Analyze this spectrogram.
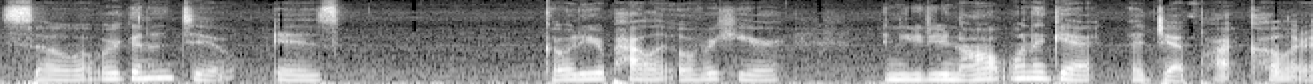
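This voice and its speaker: A woman with a fairly high pitch and fairly even intonation talks over noticeable background noise. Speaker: roblox designer and youtuber. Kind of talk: tutorial.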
